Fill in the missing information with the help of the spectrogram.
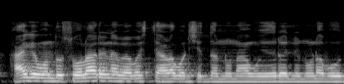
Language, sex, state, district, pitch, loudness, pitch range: Kannada, male, Karnataka, Koppal, 130 Hz, -14 LUFS, 130-145 Hz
